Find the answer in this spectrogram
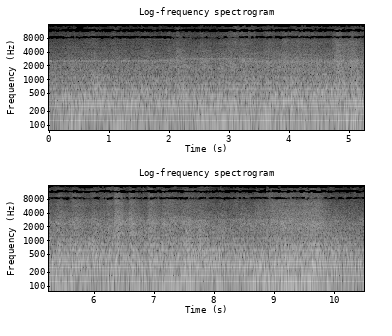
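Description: Steady rumble and wheel-on-rail noise of a New York City subway car in motion, heard from inside the passenger cabin. It grows slightly louder toward the end, with a few faint clacks around the middle.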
